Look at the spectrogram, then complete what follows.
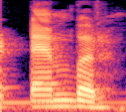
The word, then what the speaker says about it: Timbre: उसका नाम है टैम्बर. उसकी स्पेलिंग है TIMBRE विदाउट स्पेस TIMVRE.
